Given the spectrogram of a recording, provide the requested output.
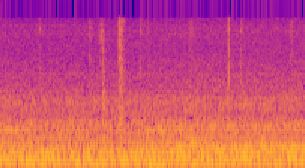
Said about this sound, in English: we'll try it for the purpose of this video to really make you hear the engine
